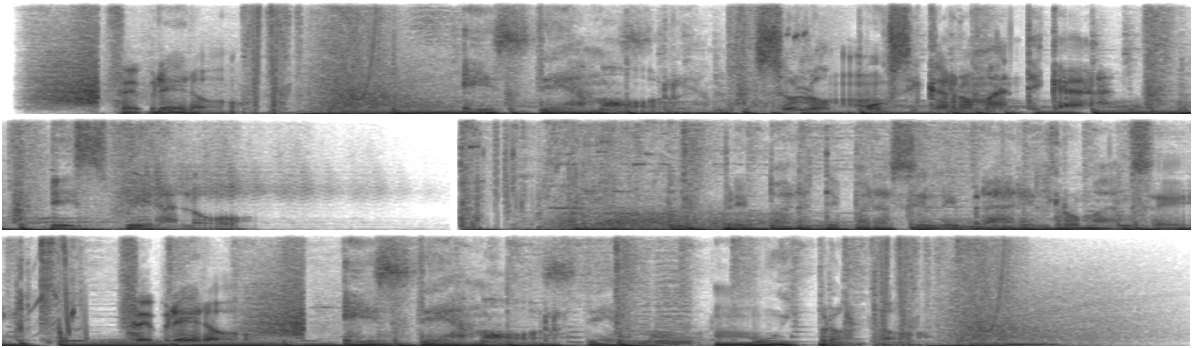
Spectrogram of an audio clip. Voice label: spanish mexican podcasts

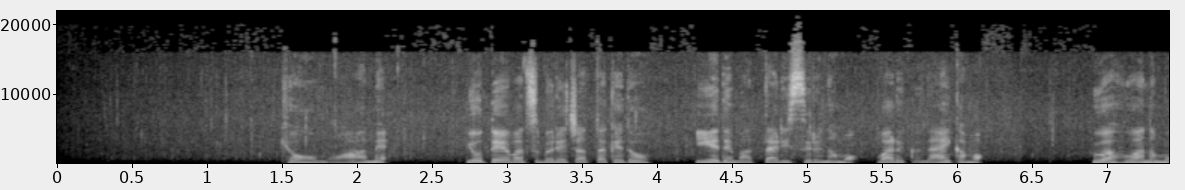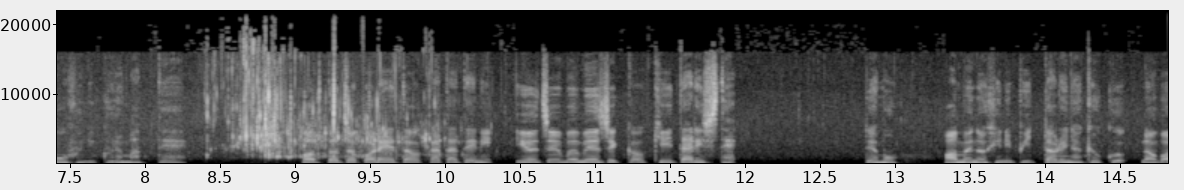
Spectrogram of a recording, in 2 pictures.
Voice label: japanese promos

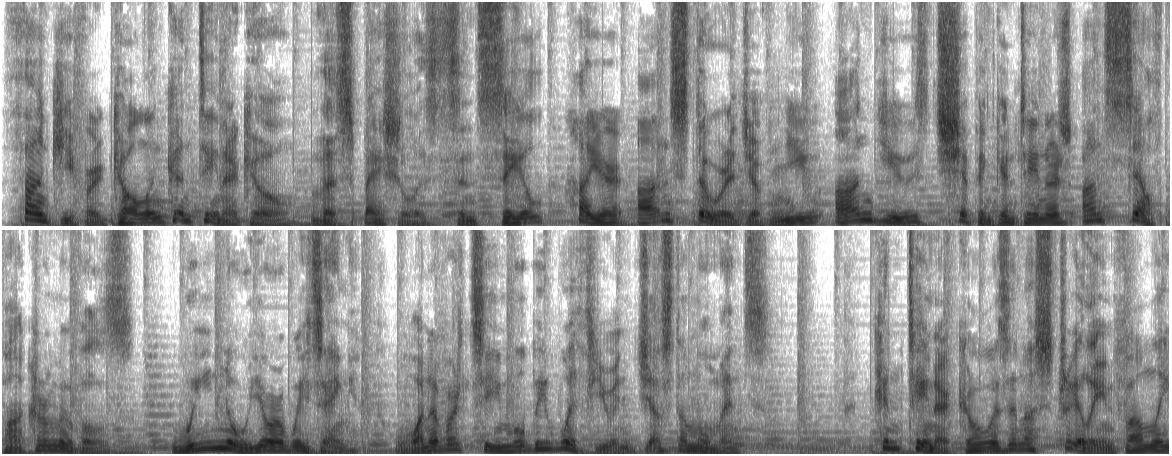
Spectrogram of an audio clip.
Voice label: english scottish ivr

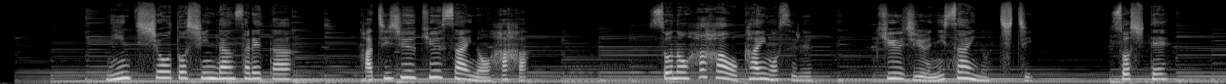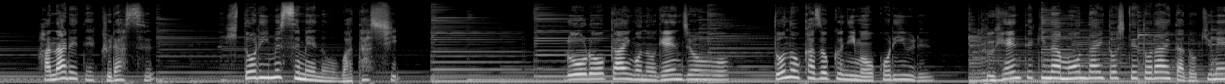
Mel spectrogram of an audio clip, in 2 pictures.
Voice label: japanese movie trailers

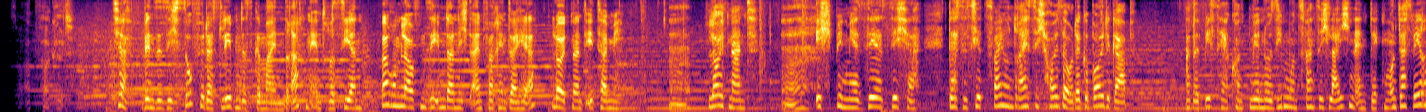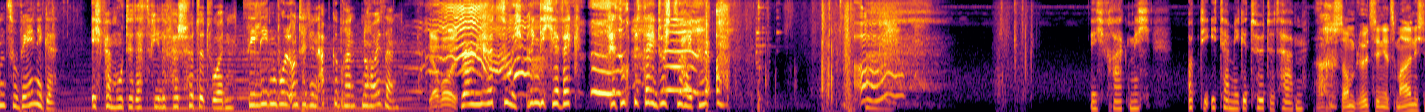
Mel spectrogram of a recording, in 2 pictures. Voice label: german animation

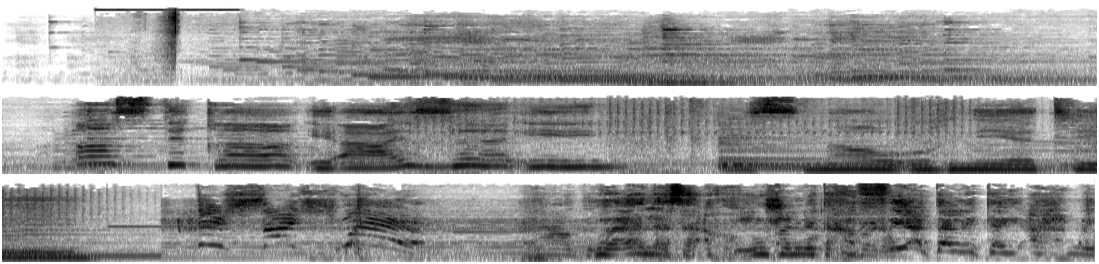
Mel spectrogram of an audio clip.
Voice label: arabic animation

